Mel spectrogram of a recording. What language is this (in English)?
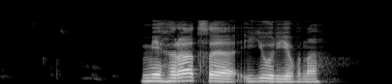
Russian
